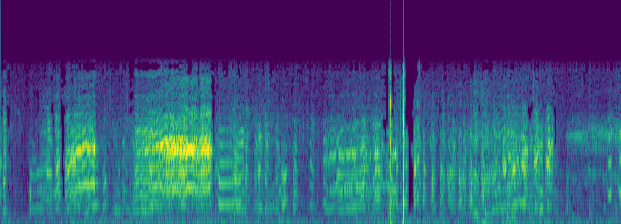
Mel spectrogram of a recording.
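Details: Chickens, hens with three roosters, eat breakfast in the yard before going off to graze in the forest; loud cackling bursts and rhythmic clucks, broken by two sharp knocks around six seconds.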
